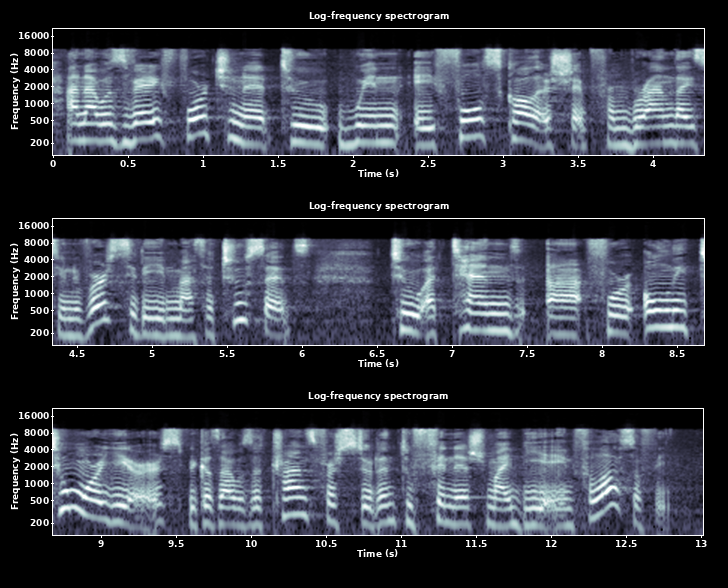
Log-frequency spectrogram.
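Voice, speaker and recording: A woman with a Spanish accent talks at a moderate pace with hardly any pauses and very even loudness. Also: medium pitch for a woman, ordinary pitch variation. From Mexico City. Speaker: physicist. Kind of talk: interview.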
